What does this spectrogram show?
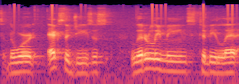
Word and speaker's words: exegesis: The first word is exegesis. You spell this like this. E-X-E-G-E-S-I-S. Exegesis. The next word is eisegesis. It's spelled E-I-S-E-G-E-S-I-S.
